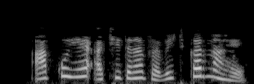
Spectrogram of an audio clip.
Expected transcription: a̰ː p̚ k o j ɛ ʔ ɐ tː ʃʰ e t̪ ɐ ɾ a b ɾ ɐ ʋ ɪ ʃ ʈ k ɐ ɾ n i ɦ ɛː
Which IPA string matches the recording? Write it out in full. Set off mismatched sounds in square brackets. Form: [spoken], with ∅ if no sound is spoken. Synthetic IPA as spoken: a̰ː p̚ k o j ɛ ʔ ɐ tː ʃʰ [i] t̪ ɐ ɾ a [p] ɾ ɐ ʋ ɪ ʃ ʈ k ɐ ɾ n [a] ɦ ɛː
